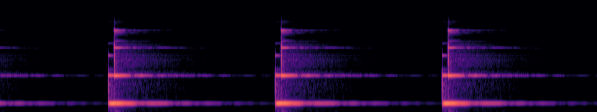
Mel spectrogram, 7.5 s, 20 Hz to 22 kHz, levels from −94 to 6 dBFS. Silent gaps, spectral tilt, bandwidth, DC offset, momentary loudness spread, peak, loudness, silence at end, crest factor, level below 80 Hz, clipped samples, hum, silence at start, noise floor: none; -1 dB/octave; 8 kHz; under 0.1%; 23 LU; -10 dBFS; -29 LUFS; 1.2 s; 24 dB; -80 dBFS; under 0.1%; none; 1.35 s; -77 dBFS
